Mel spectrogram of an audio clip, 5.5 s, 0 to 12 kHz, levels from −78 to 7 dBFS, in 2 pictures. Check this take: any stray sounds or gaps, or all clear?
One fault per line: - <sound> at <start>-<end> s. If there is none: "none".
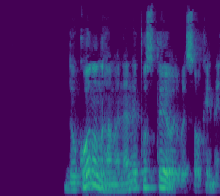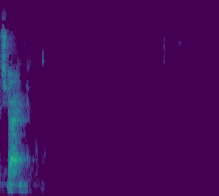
none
